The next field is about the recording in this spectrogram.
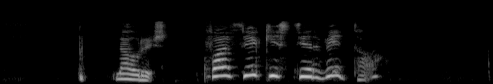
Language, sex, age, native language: Icelandic, female, 9, German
